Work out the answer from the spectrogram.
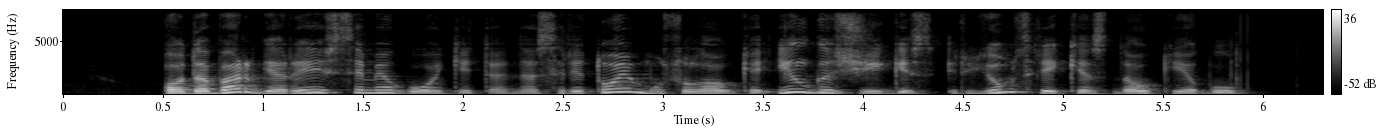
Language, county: Lithuanian, Vilnius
